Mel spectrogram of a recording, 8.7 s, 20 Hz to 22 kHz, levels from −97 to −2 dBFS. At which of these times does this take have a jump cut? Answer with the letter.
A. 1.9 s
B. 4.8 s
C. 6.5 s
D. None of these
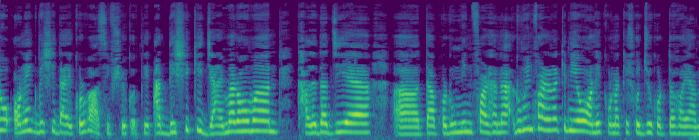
A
